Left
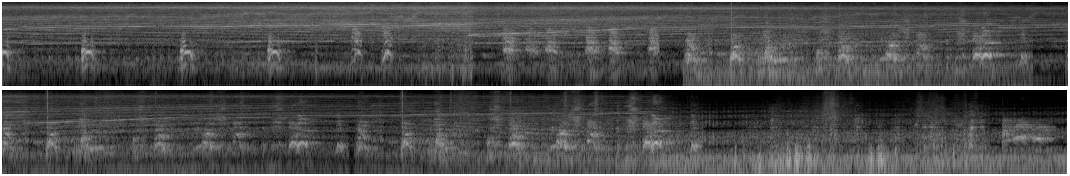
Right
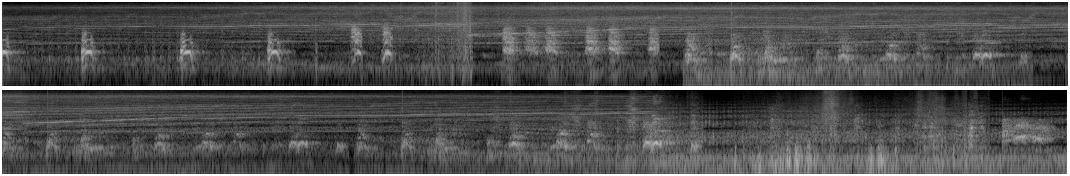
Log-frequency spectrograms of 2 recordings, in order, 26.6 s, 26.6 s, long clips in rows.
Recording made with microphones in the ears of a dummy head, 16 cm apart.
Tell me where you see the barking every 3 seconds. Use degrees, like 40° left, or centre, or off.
60° right, 60° right, 40° right, 10° left, 40° left, 50° left, 30° left, 40° right, 60° right.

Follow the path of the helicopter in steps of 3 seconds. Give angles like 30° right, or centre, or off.
60° left, 30° left, centre, 20° right, 30° right, 40° right, 50° right, 50° right, 50° right.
